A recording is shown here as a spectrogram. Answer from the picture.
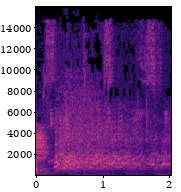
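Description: A man laughing, a short run of chuckles between jokes.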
